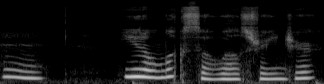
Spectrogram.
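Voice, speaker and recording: A woman acts out an eerie teenage spirit girl from a fantasy audiobook, high and mellow. She speaks slowly and dreamily, playful yet condescending. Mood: mock concern. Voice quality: dreamy, distant. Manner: condescending, unhurried musing. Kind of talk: fantasy audiobook character acting.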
